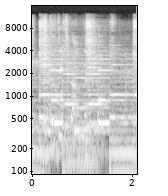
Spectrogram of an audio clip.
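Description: Trot karaoke backing track playing an instrumental passage: guitar over a bass line that changes note about once a second, with no voice on top.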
